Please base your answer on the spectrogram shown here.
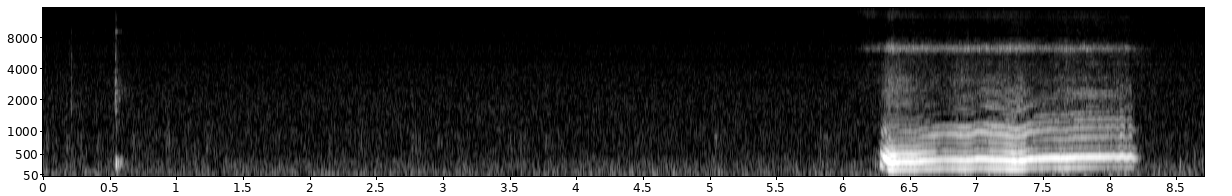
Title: Snoring cat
